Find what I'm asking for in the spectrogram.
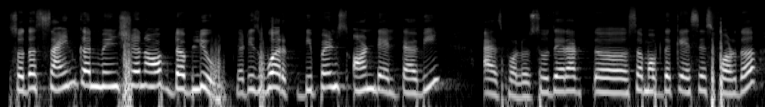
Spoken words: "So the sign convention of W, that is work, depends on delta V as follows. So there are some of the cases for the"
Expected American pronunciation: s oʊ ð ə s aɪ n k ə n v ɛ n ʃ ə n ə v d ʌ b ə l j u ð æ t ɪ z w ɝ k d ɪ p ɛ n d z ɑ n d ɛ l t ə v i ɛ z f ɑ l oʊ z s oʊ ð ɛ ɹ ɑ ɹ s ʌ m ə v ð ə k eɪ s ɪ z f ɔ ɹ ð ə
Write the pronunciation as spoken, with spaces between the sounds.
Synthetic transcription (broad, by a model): s oʊ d ə s aɪ n k ə n v ɛ n ʃ ə n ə f d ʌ b l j u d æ t ɪ z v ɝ k d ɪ p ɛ n d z ɑ n d ɛ l t ə v i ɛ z f ɑ l oʊ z s oʊ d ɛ ɹ ɑ ɹ s ʌ m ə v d ə k eɪ s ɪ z f ɔ ɹ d ə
